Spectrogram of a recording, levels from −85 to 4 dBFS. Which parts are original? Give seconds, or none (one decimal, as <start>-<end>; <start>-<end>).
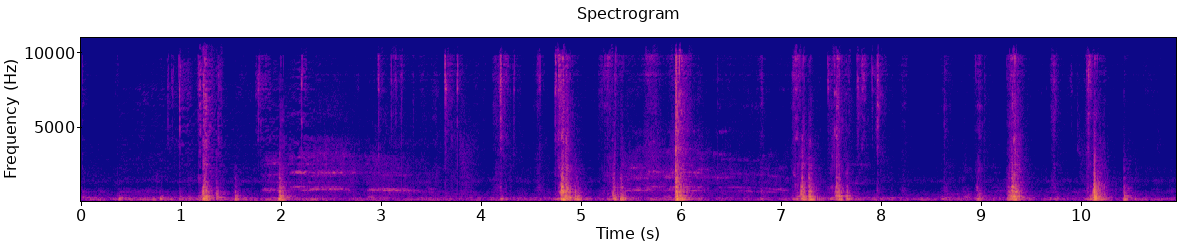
none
